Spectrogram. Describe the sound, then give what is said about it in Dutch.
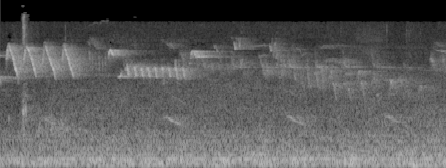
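Outdoor birdsong with a repeated high, thin mewing call in quick sweeping notes near the start, followed by softer chirps and trills over a steady low background hum. “Buis, wat horen we? Kun je nadoen? Ja, ze noemen dat miauwen.”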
